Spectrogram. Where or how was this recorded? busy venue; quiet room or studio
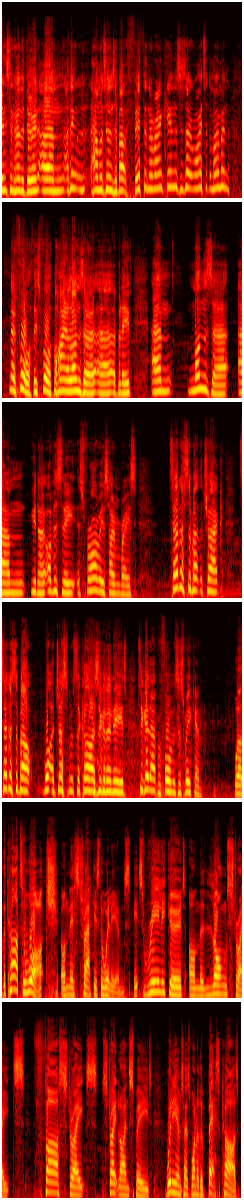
busy venue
